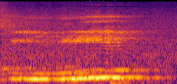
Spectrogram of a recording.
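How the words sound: The name is said in a loving voice.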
